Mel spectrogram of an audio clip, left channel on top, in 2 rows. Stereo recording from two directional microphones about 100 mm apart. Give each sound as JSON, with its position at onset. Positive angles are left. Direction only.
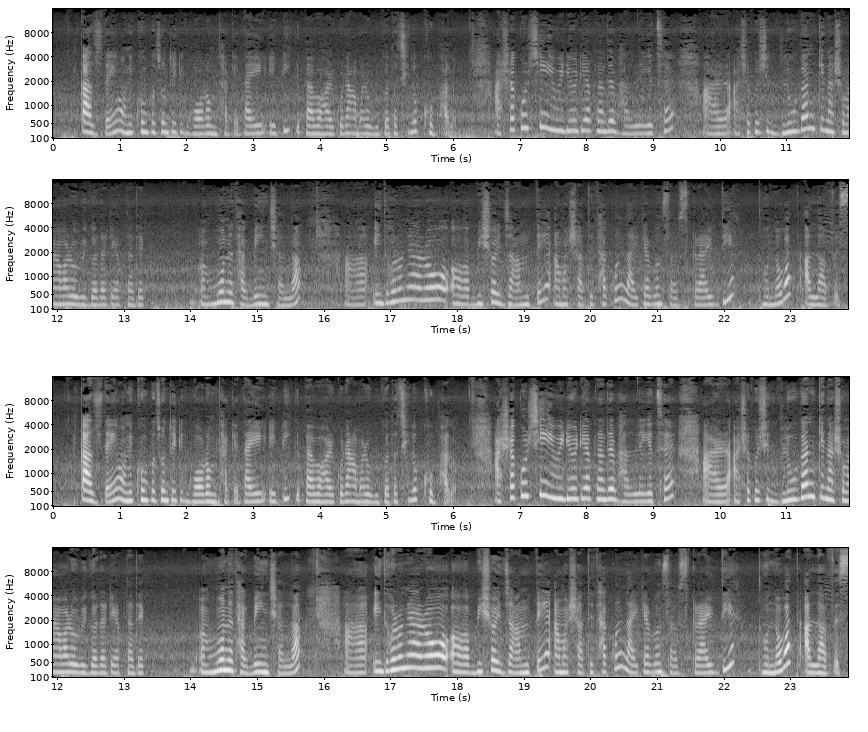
{"t": 0.4, "sound": "a woman's voice", "side_deg": -25}
{"t": 14.1, "sound": "a woman's voice", "side_deg": -30}
{"t": 16.3, "sound": "a woman's voice", "side_deg": -35}
{"t": 21.9, "sound": "speech", "side_deg": -35}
